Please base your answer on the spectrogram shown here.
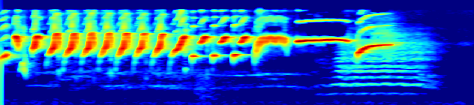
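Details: Belgian canary training song for youngsters: a regular series of about fifteen bright upswept notes, accelerating slightly, then a long pure whistle and a final rising slur fading out.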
